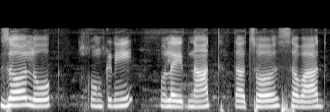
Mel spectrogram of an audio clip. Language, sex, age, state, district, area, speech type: Goan Konkani, female, 30-45, Goa, Salcete, rural, spontaneous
